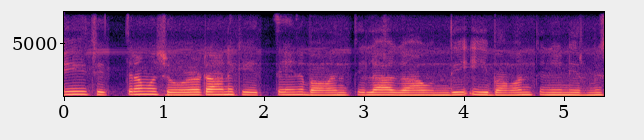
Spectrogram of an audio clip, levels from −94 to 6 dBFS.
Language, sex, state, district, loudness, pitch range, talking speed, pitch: Telugu, female, Andhra Pradesh, Guntur, -17 LUFS, 220-240 Hz, 135 wpm, 230 Hz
